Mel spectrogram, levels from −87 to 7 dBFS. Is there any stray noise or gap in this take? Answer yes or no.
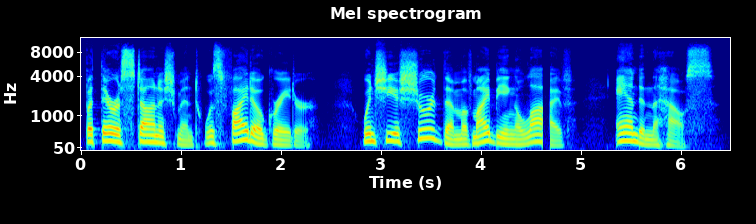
yes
